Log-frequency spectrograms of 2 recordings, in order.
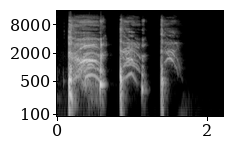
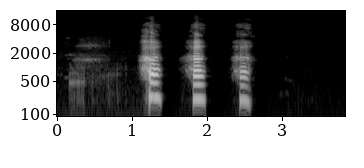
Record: {"cough_length": "2.2 s", "cough_amplitude": 32767, "cough_signal_mean_std_ratio": 0.47, "exhalation_length": "3.8 s", "exhalation_amplitude": 29106, "exhalation_signal_mean_std_ratio": 0.27, "survey_phase": "alpha (2021-03-01 to 2021-08-12)", "age": "18-44", "gender": "Female", "wearing_mask": "No", "symptom_diarrhoea": true, "symptom_fatigue": true, "symptom_fever_high_temperature": true, "symptom_headache": true, "symptom_change_to_sense_of_smell_or_taste": true, "symptom_onset": "5 days", "smoker_status": "Never smoked", "respiratory_condition_asthma": false, "respiratory_condition_other": false, "recruitment_source": "Test and Trace", "submission_delay": "2 days", "covid_test_result": "Positive", "covid_test_method": "RT-qPCR", "covid_ct_value": 23.3, "covid_ct_gene": "ORF1ab gene", "covid_ct_mean": 23.4, "covid_viral_load": "21000 copies/ml", "covid_viral_load_category": "Low viral load (10K-1M copies/ml)"}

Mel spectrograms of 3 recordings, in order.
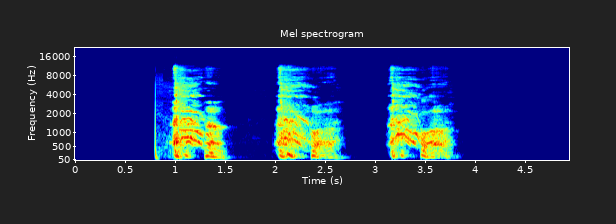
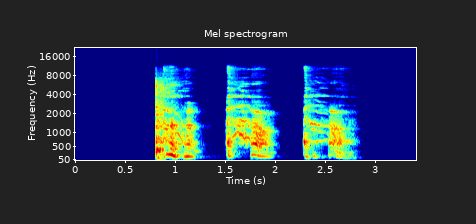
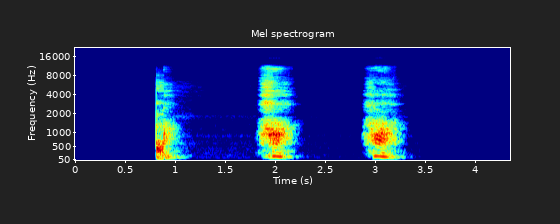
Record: {"three_cough_length": "4.9 s", "three_cough_amplitude": 32768, "three_cough_signal_mean_std_ratio": 0.48, "cough_length": "3.4 s", "cough_amplitude": 32768, "cough_signal_mean_std_ratio": 0.49, "exhalation_length": "4.4 s", "exhalation_amplitude": 32766, "exhalation_signal_mean_std_ratio": 0.32, "survey_phase": "beta (2021-08-13 to 2022-03-07)", "age": "65+", "gender": "Male", "wearing_mask": "No", "symptom_none": true, "smoker_status": "Never smoked", "respiratory_condition_asthma": false, "respiratory_condition_other": false, "recruitment_source": "REACT", "submission_delay": "1 day", "covid_test_result": "Negative", "covid_test_method": "RT-qPCR", "influenza_a_test_result": "Negative", "influenza_b_test_result": "Negative"}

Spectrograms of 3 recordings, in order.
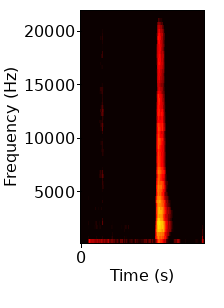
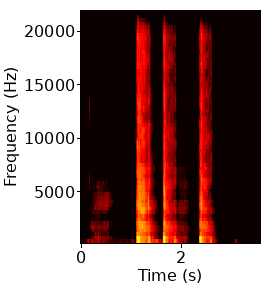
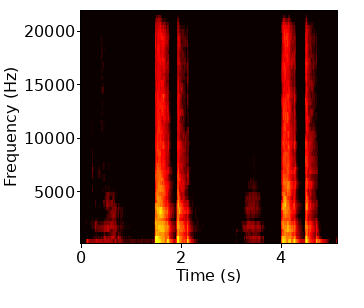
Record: {"exhalation_length": "2.5 s", "exhalation_amplitude": 32768, "exhalation_signal_mean_std_ratio": 0.2, "three_cough_length": "3.6 s", "three_cough_amplitude": 32768, "three_cough_signal_mean_std_ratio": 0.28, "cough_length": "5.1 s", "cough_amplitude": 32768, "cough_signal_mean_std_ratio": 0.31, "survey_phase": "beta (2021-08-13 to 2022-03-07)", "age": "18-44", "gender": "Female", "wearing_mask": "No", "symptom_cough_any": true, "smoker_status": "Current smoker (1 to 10 cigarettes per day)", "respiratory_condition_asthma": false, "respiratory_condition_other": false, "recruitment_source": "REACT", "submission_delay": "2 days", "covid_test_result": "Negative", "covid_test_method": "RT-qPCR", "influenza_a_test_result": "Unknown/Void", "influenza_b_test_result": "Unknown/Void"}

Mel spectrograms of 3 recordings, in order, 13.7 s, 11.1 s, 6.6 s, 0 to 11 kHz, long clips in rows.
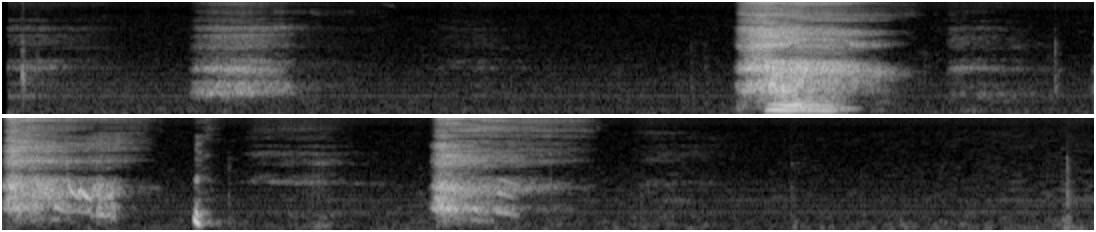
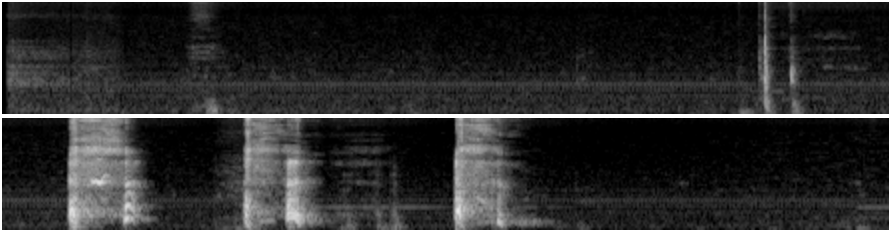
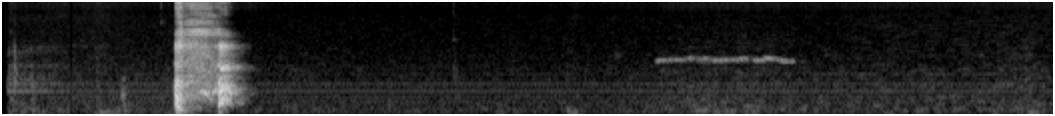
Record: {"exhalation_length": "13.7 s", "exhalation_amplitude": 32768, "exhalation_signal_mean_std_ratio": 0.31, "three_cough_length": "11.1 s", "three_cough_amplitude": 32768, "three_cough_signal_mean_std_ratio": 0.21, "cough_length": "6.6 s", "cough_amplitude": 32768, "cough_signal_mean_std_ratio": 0.18, "survey_phase": "beta (2021-08-13 to 2022-03-07)", "age": "65+", "gender": "Female", "wearing_mask": "No", "symptom_runny_or_blocked_nose": true, "smoker_status": "Never smoked", "respiratory_condition_asthma": false, "respiratory_condition_other": false, "recruitment_source": "REACT", "submission_delay": "2 days", "covid_test_result": "Negative", "covid_test_method": "RT-qPCR", "influenza_a_test_result": "Negative", "influenza_b_test_result": "Negative"}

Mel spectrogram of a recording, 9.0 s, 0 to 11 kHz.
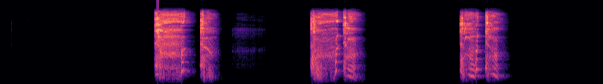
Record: {"three_cough_length": "9.0 s", "three_cough_amplitude": 32767, "three_cough_signal_mean_std_ratio": 0.35, "survey_phase": "beta (2021-08-13 to 2022-03-07)", "age": "18-44", "gender": "Female", "wearing_mask": "No", "symptom_cough_any": true, "symptom_sore_throat": true, "symptom_fatigue": true, "symptom_onset": "1 day", "smoker_status": "Never smoked", "respiratory_condition_asthma": false, "respiratory_condition_other": false, "recruitment_source": "Test and Trace", "submission_delay": "0 days", "covid_test_result": "Negative", "covid_test_method": "RT-qPCR"}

